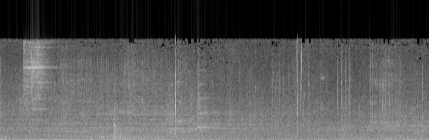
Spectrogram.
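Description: Intermodal freight train's well cars rolling past: a steady rumble of steel wheels on the rails with scattered sharp clicks and clanks.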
